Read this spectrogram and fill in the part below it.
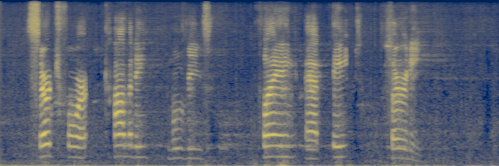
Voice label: dual mic in car; micarray in-car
